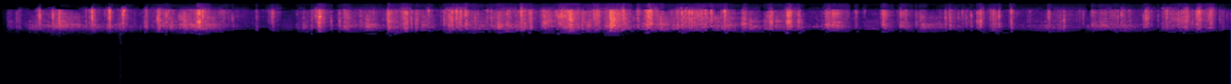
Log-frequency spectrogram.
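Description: Continuous fast rattling, like a shaker, thin and high with no low end, pulsing irregularly in strength.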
